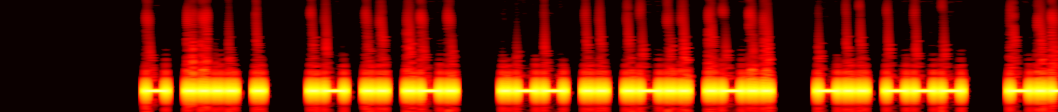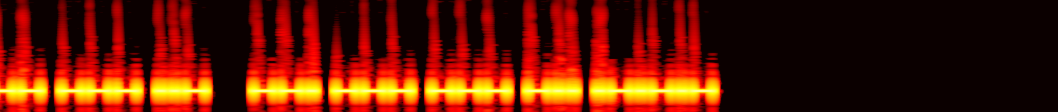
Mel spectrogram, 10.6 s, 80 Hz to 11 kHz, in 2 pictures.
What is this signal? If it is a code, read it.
Morse code, heard as a keyed tone, about 34 wpm, 700 Hz. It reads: THE AIR WILL DO YOU GOOD.
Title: Sentences from Top 1000 Words - Review Part 1 - 35wpm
